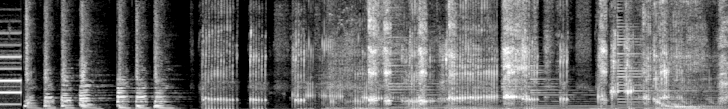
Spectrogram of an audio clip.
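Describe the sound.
Pigs grunting: loud, dense, rough snorting and grunting that continues for several seconds after a short run of plucked musical notes.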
